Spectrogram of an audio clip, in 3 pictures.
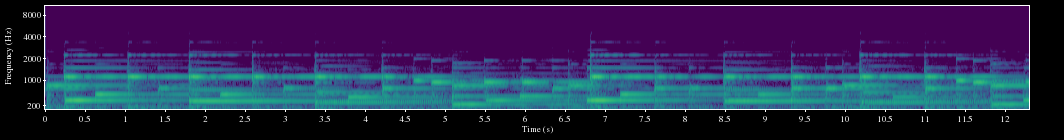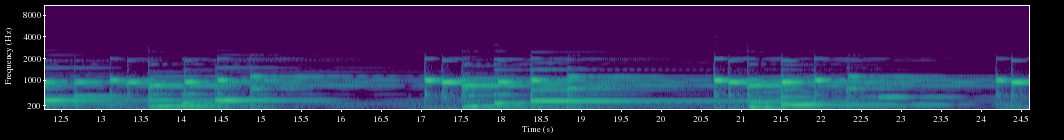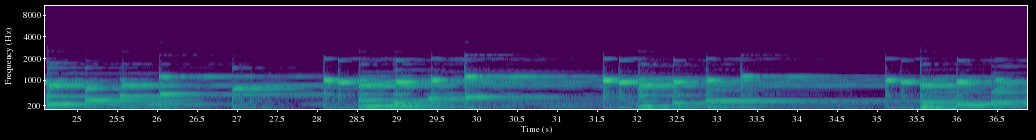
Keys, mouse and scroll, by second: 1.0 5, 1.2 ., 1.5 5, 1.9 Return, 8.7 3, 8.8 ., 9.2 5, 9.6 Return, 17.8 4, 18.2 8, 18.6 Return, 20.3 f, 27.6 3, 28.0 8, 28.4 Return, 29.9 Escape.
